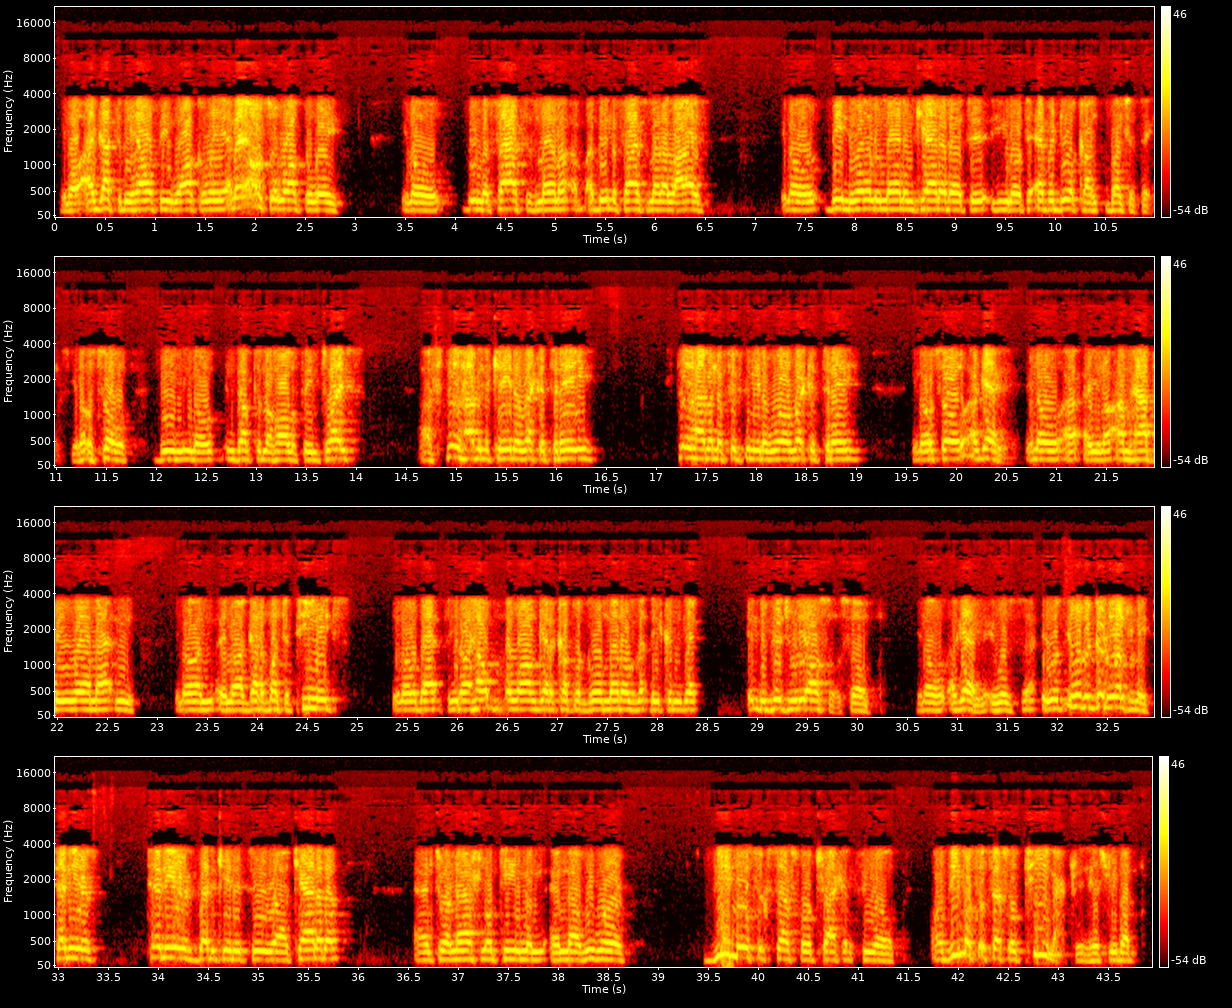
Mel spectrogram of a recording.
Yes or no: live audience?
no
